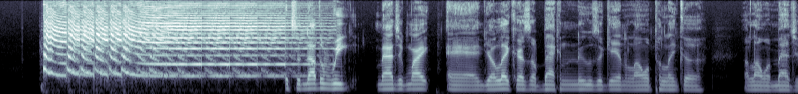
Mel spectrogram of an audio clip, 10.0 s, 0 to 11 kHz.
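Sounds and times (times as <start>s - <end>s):
loud blaring air horn blast sound effect: 0.5s - 4.4s
speech: 3.6s - 9.9s.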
